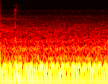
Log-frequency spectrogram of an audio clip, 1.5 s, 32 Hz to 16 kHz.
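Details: AC unit about three or four years old that is not cooling: a deep, steady hum with no healthy whir behind it as the compressor strains to start. The technician diagnoses a failed 45/5 run capacitor, noting poor airflow burns them out faster.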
